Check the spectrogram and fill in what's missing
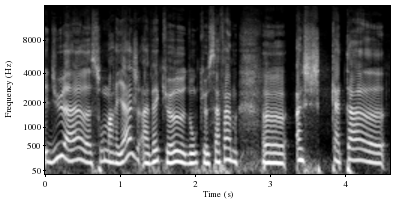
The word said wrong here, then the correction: Akshata: Akshata, excusez-moi, j'écorche son prénom,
